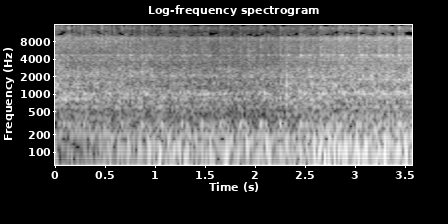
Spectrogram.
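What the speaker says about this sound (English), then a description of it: "This truck's just running." A 2017-2019 Ford 6.7 Powerstroke diesel truck with an EGR delete pipe and factory exhaust runs at idle, a loud, close, rumbling low-frequency clatter that holds steady and swells slightly toward the end.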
